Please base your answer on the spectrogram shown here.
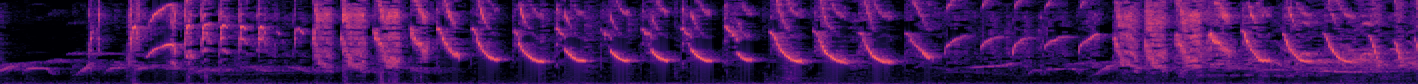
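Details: Young white-rumped shama in agitated macul-style song: a long rapid series of high sweeping, repeated notes, about two per second or faster, loud and continuous throughout.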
